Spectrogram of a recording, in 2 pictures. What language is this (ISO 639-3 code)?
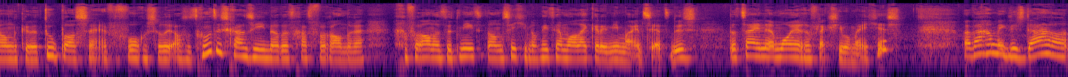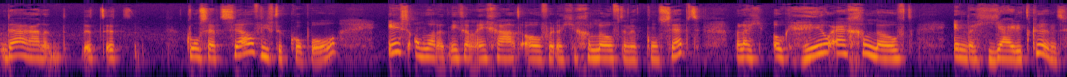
nld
